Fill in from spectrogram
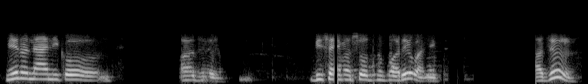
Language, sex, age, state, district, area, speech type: Nepali, female, 60+, West Bengal, Kalimpong, rural, conversation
